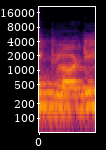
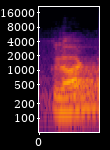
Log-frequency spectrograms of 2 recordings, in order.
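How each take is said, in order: First: क्लॉडी said with the final e sounded as "ee"; wrong pronunciation. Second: क्लॉड said as one syllable with a silent e; right pronunciation. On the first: Teacher showing students the wrong way to say Claude, क्लॉडी sounded as klaw-dee. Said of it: "आपने क्लॉडी नहीं पढ़ना". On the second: Teacher correcting students, क्लॉड said as one syllable, klawd. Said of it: "ई silent है". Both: Shown as a demonstration.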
